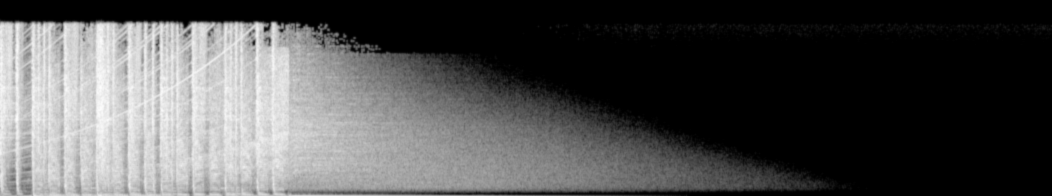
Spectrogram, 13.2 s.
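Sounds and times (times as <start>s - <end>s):
bass drop: 0.0s - 8.6s.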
